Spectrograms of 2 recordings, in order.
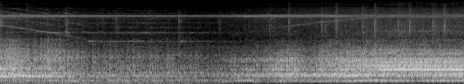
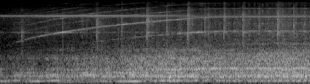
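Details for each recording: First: Restored pre-1907 Hardinge Cataract lathe test run: steady whirring with a fast regular rattle from excessive clearance in the roller's sleeve bearings; ball bearings to be fitted. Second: Pre-1907 Hardinge Cataract lathe on a VFD, roller vibration fixed with newly turned bearing fits on the 5/8 shaft: smooth, even whir with rising drive whine, no rumble or knock, much quieter going forward; reverse still not good.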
